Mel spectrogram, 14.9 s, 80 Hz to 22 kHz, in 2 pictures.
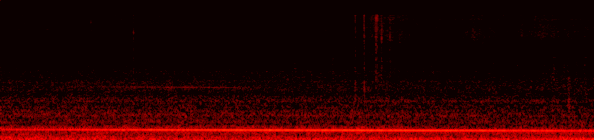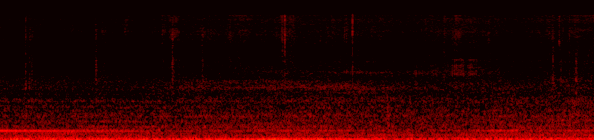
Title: Audi Q5 strange whine from drivetrain. What is this ??? #audiq5 #whine #noise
